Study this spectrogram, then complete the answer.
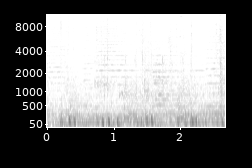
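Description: Imperial horses gallop and neigh during a video game battle, with a steady run of clip-clop hoofbeats and an occasional whinny rising over busy background game noise.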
